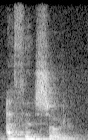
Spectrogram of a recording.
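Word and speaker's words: ascensor: Ель асснсор ліфт аснсор взагалі воно пишеться бачите есс але коли швидко вимля Ми кажемо асенсор асенсор тобто не розділяємо с с асенсор через міжзубну с далі дєшите 17те слово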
